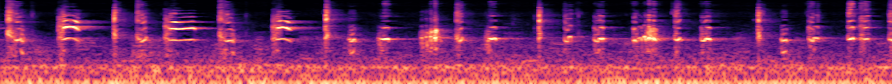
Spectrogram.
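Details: Yellow lovebird from Indonesia singing its sweetly described 'kuki kuki' song: rapid, sharp, harmonic chirps repeated roughly every half second, with a steady low hum and laughter from people nearby.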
